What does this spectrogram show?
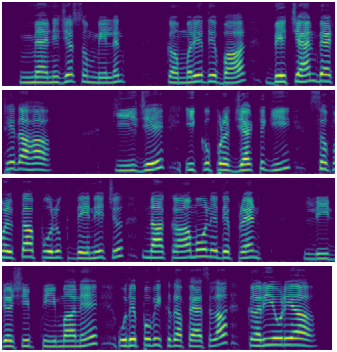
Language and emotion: Dogri, fearful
